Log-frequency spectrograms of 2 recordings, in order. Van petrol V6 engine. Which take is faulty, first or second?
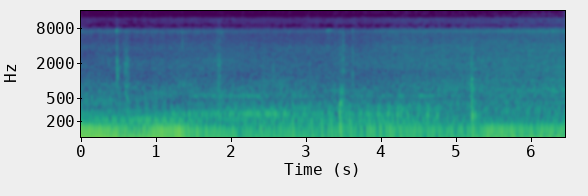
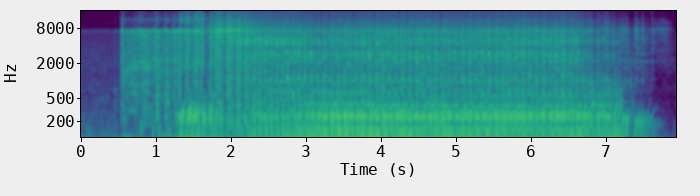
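second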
